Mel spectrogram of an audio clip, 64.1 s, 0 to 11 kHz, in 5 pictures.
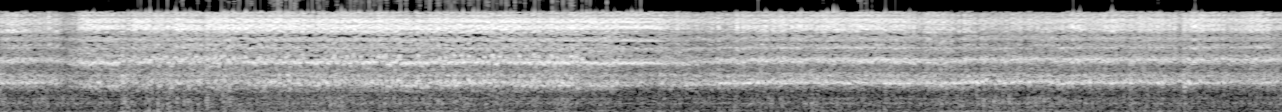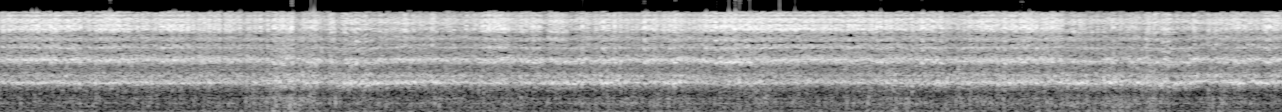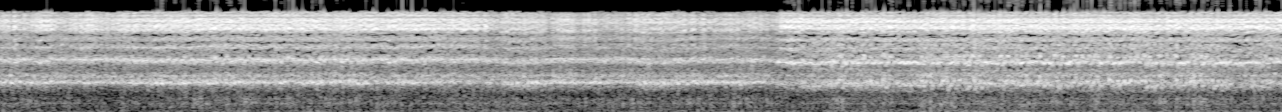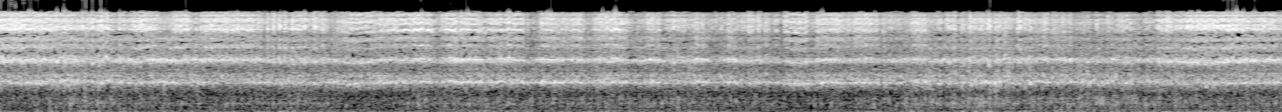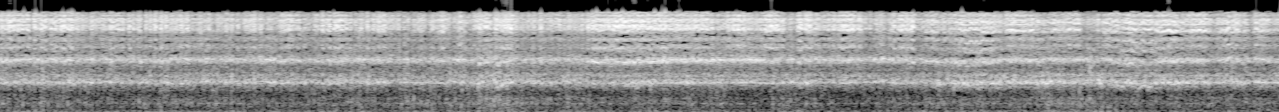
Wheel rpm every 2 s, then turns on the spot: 210, 200, 190, 220, 230, 230, 230, 240, 230, 230, 230, 230, 230, 230, 230, 230, 220, 200, 200, 230, 230, 230, 230, 230, 230, 230, 240, 240, 220, 230, 230, 230.
none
